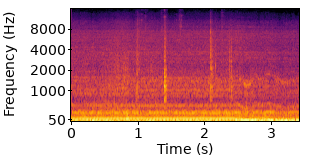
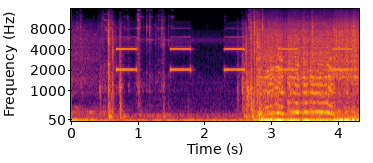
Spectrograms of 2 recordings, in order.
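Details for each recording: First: Cheap BMW project car after repairs, secondary air hose issue still suspected: steady low idle with a smooth, even hum and no misses or knocks. It runs much better. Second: Cheap BMW project car that used to run when parked: chime beeps, then two long stretches of steady starter cranking that almost catches but never runs, fuel smell developing; extended cranking, no start.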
